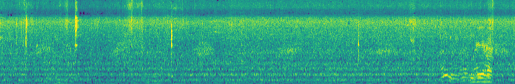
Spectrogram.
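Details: Big honey bees swarm during a honey harvest in hardwood forest, giving a dense, steady droning buzz throughout. Sharp taps and clicks break in now and then, and voices murmur near the end.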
